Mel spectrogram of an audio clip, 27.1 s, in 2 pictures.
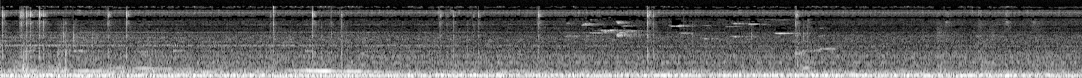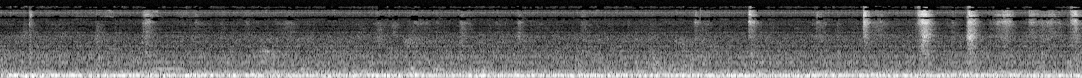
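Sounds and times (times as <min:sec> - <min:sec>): train wheels rumbling: 0:00.0 - 0:09.0.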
